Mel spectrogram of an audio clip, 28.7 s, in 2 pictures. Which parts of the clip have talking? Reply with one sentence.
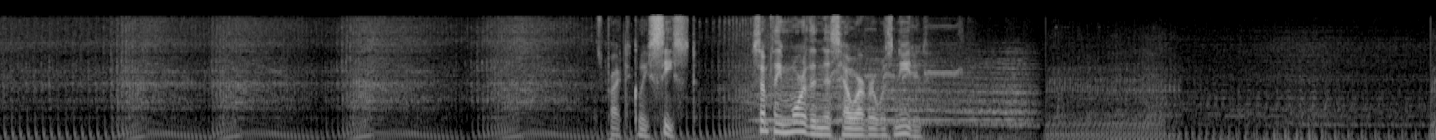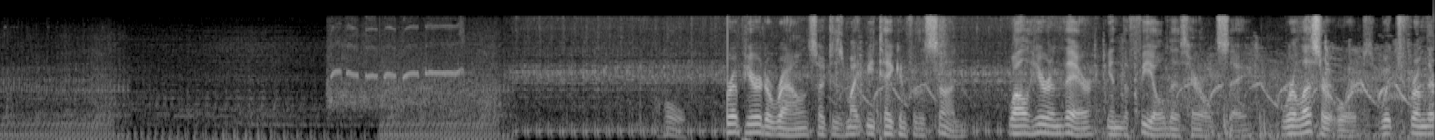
You can hear the talking from 6.1 to 9.2 s and from 21.0 to 28.6 s.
